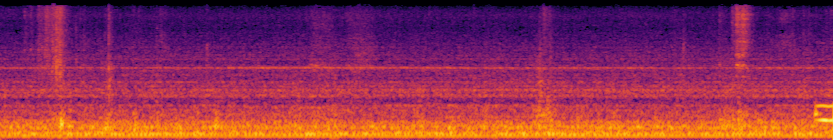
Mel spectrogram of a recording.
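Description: A spatula scrapes and stirs in a pot.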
